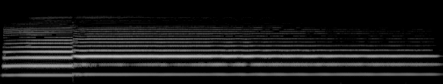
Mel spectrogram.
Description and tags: Non-sense sax played like a toy. Recorded mono with dynamic mic over the right hand.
